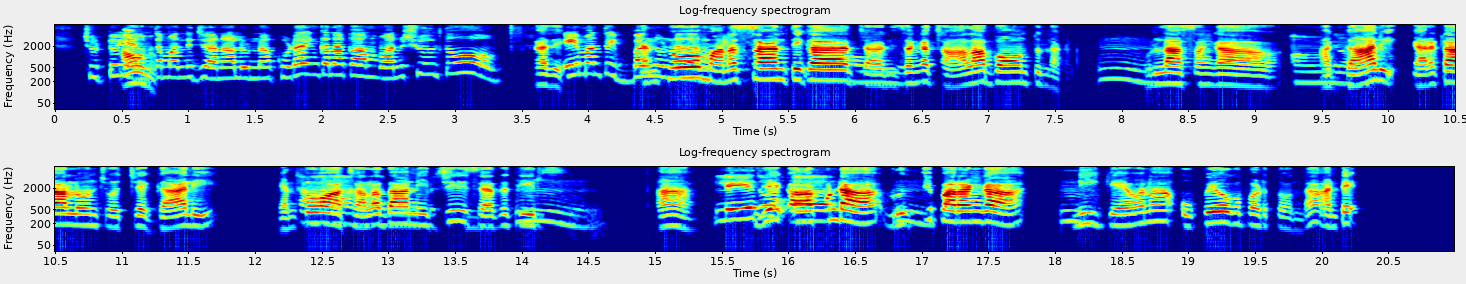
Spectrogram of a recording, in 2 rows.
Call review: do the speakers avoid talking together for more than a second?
No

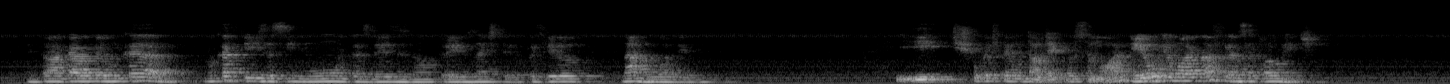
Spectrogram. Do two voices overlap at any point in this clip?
No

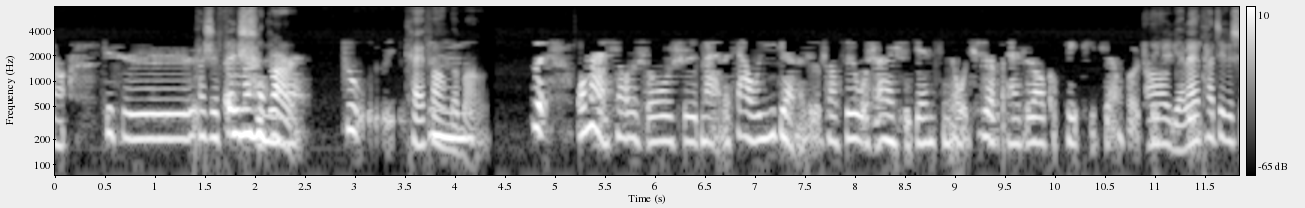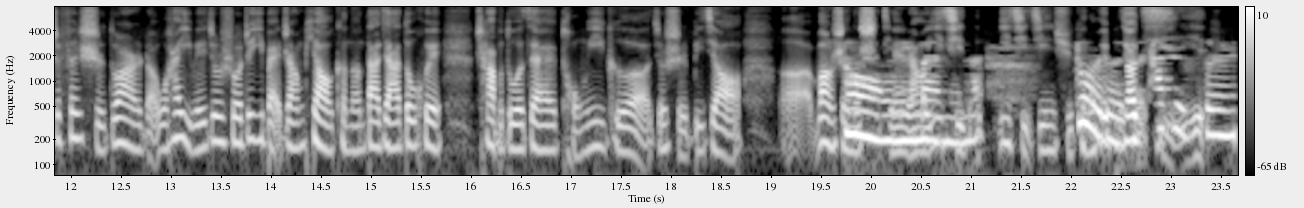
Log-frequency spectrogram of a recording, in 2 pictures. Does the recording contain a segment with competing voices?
Yes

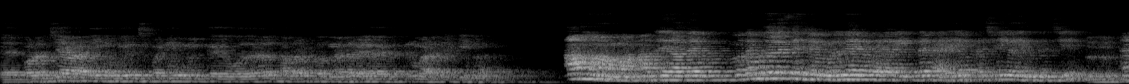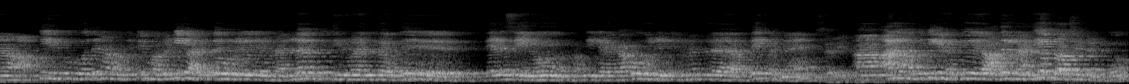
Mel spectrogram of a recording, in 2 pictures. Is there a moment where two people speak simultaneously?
No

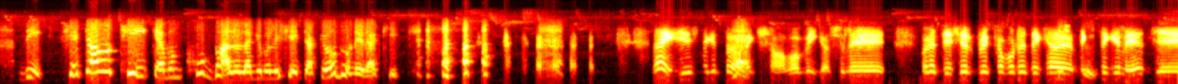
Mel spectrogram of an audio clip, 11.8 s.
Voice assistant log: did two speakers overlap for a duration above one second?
No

